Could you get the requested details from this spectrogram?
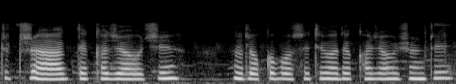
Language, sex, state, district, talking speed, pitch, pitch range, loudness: Odia, female, Odisha, Khordha, 90 wpm, 260 Hz, 250-270 Hz, -15 LUFS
